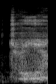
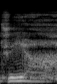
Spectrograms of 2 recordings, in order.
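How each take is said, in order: First: It is shouted out with strong, projected force. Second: It is said in a plain, ordinary voice. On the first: The speaker calls it right. "주여 하면서 이게 쫙 나가야 돼요" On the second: The speaker calls it wrong. "그냥 주여 이게 아니라"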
